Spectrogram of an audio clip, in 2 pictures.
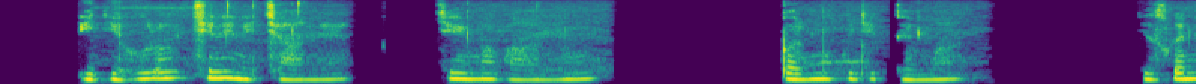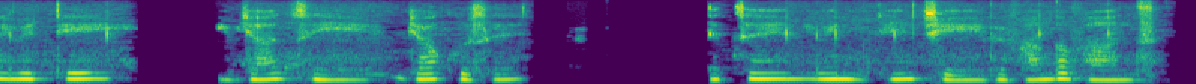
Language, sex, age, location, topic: Kinyarwanda, female, 25-35, Nyagatare, government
